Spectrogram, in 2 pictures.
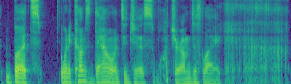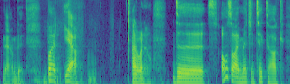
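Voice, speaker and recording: A man with a lowish voice and plenty of creak talks through his opinions. He rambles in a casual, slangy style, often halting and picking the thought back up, like the host of an informal commentary show.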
